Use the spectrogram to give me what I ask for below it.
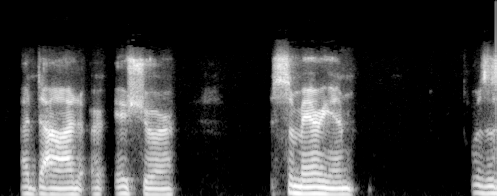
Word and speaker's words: Adad: So Hadad, Adad, Akkadian is pronounced Adad or Ishur, Sumerian, was a storm and rain god in the Canaanite and ancient Mesopotamian regions, or religions, I should say.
